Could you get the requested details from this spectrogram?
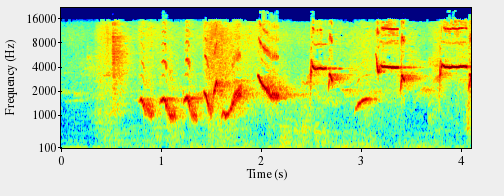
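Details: White-rumped shama singing varied wild-bird-style phrases: soft chattering notes and squeaks, then clear high whistled notes at varying pitches, somewhat quieter than the background.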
